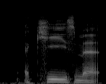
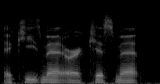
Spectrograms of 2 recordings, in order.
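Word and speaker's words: Akismet: And then there's going to be another plugin here called a Kismet or a Kismet, depending on how you want to pronounce it.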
